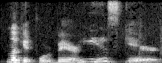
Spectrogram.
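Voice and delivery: soft, pitying aside; hushed pity. Real, not acted. Storyteller to children, soft pity.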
